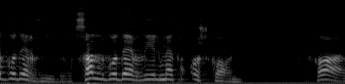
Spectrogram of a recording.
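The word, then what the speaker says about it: Hauchecorne: وصل غوديرفيل متر اوشكورن. داكوغ. كتنطقوا هاد السيده بواحد الطريقه بشكل اوشكورن. داكوغ. وهي راه في الحقيقه اوشكورن. داكوغ. وفي الغالب هاد الاو مادام ثقيله بزاف في النطق كنصرطوها كنقولوا اوشكورن.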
